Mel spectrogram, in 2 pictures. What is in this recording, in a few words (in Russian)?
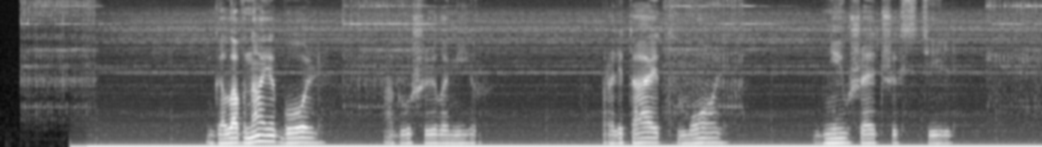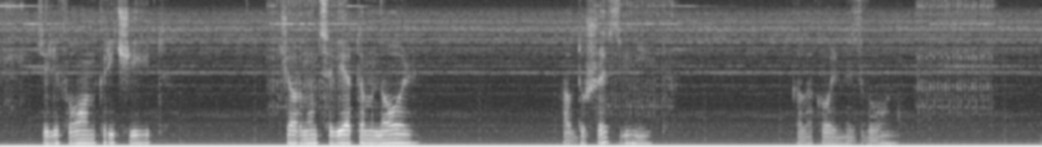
стих, читает автор; ТЕЛЕФОН; головная боль оглушила мир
